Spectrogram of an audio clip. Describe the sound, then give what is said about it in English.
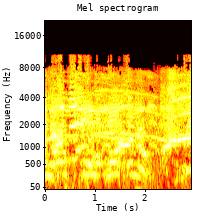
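An audience in a movie theater screaming together, a dense, continuous wall of high-pitched shrieks and cries overlapping for the full three seconds, loud and chaotic with no single voice standing out. “Scream for your lives.”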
